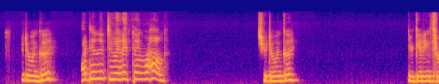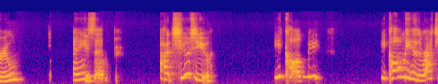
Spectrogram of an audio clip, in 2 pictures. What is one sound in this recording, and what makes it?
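A middle-aged woman speaks thoughtfully in short phrases over an online call, with pauses between them.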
